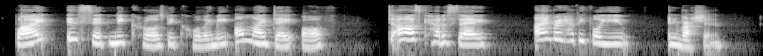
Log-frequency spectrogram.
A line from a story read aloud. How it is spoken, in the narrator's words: Kovi said, voice tightly leashed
